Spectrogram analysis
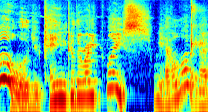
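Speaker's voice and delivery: swooping, animated, bear-like creature voice. Voicing a furbolg who greets the player: voicing a furbolg character. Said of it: "But he kinda just like".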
